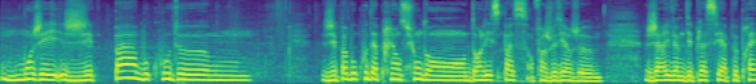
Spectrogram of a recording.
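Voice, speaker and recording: This woman's fairly low pitch shows ordinary variation at very even loudness. She speaks at a fairly slow pace. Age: 30s. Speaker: visually impaired taekwondo student. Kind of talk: documentary interview. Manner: halting.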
